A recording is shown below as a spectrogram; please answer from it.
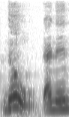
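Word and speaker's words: know: 사용을 합니다 그리고 동사 no라는 단어가 나왔는데 k는 묵음으로 no라는 n부터 발음을 하셔야 합니다 그 다음으로 always라는 항상이라는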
